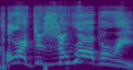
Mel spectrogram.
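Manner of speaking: sudden high-pitched outburst. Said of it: "Sorry for that Pulp, uh, Fiction outburst".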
